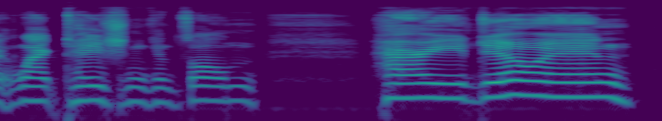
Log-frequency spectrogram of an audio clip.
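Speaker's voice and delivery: high, drawn-out greeting; mock high-pitched consultant; consultant impression. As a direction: put on the consultant's high, slow hello. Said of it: "She's like".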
